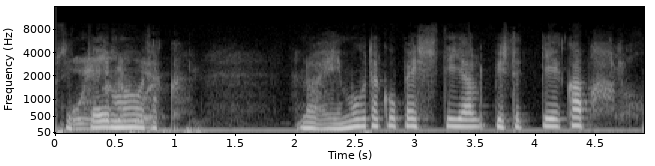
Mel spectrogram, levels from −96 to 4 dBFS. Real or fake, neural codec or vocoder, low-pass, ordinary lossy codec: real; none; 9.9 kHz; MP3, 48 kbps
